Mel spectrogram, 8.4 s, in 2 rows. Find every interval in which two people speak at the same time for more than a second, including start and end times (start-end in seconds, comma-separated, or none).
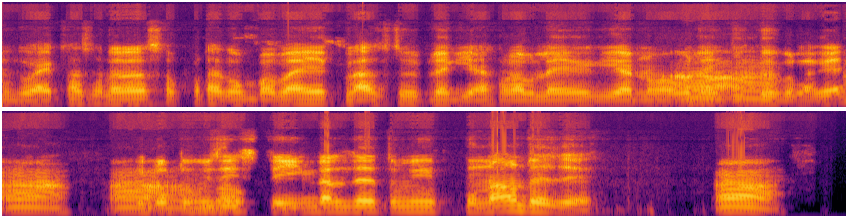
3.3-5.4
